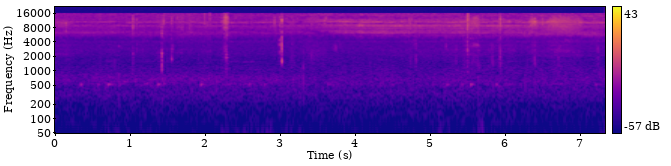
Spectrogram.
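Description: Faint scattered clicks and small handling noises as a piece of cooked mutton on the bone is picked apart by hand, over a low steady outdoor background hiss.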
